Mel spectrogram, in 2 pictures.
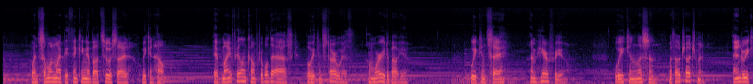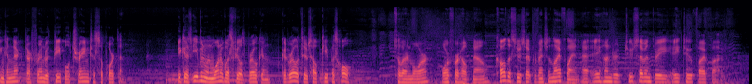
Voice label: radio ad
